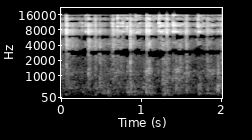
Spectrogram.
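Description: Dogs' collar tags jingling and claws clicking on wooden deck boards as they hurry out through the door: a rapid, irregular run of light clicks and jingles.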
